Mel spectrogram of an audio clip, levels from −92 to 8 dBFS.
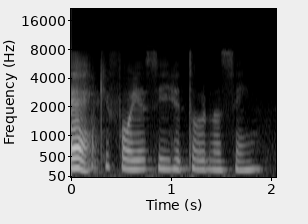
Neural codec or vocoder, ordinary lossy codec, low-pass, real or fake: codec, 16 kHz, 0.7 kbps, FocalCodec; none; none; fake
